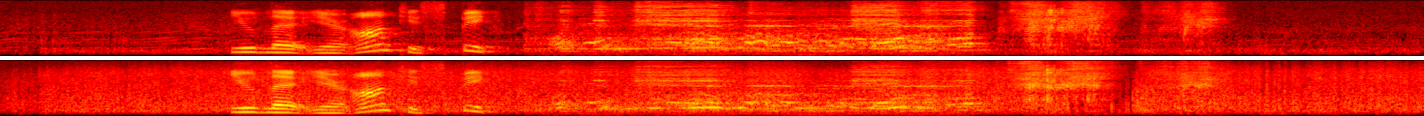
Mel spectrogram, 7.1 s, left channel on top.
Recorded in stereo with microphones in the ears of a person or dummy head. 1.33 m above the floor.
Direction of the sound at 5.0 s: 65° right (ahead or behind).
